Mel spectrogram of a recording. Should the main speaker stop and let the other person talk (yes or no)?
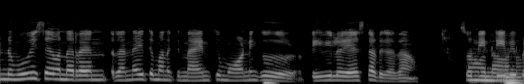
no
